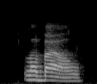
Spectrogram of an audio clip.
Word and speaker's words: Lavelle: Is that a short A or a long A? Lavelle. – Lavelle. Short A, I think, yeah.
